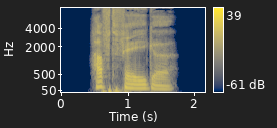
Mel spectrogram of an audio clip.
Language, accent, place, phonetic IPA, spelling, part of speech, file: German, Germany, Berlin, [ˈhaftˌfɛːɪɡə], haftfähige, adjective, De-haftfähige.ogg
- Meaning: inflection of haftfähig: 1. strong/mixed nominative/accusative feminine singular 2. strong nominative/accusative plural 3. weak nominative all-gender singular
